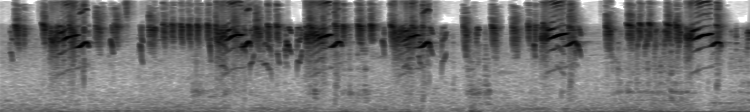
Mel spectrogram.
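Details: Crested jay lure calls: grating, fast chattering bursts with sharp upslurred squeaks, continuing almost without break through several phrases.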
